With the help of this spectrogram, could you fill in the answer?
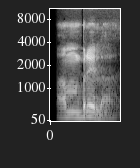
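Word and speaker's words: umbrella: আমব্রেলা আমব্রেলা অর্থ ছাতা আমব্রেলা এখানে ইউ এর উচ্চারণ বাংলা বর্ণ আ এর মত হয়েছে ইউ এর উচ্চারণ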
